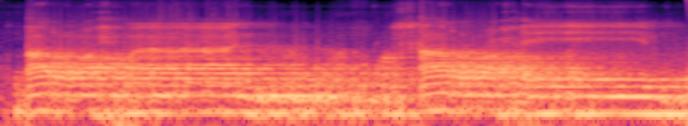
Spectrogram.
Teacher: Takrir itu ada getaran ujung lidah saja.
